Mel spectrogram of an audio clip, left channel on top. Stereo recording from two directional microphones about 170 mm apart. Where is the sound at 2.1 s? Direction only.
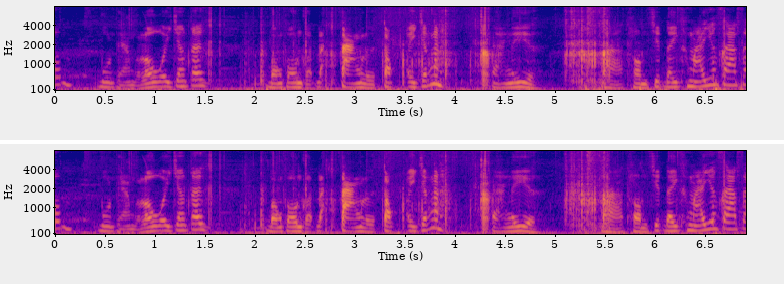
50° right (ahead or behind).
